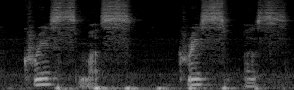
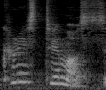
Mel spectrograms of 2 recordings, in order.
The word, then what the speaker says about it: Christmas: 자, 그리고 어자 적어주시고, 맨 끝에 있는 S 밑에는 쌍시옷 적어주시고, 그러면 조합을 해보시면, 자, 크리스마스 이렇게 발음이 되겠죠. 여기에서 T를 크리스트머스 이렇게 발음을 너무너무 하고 싶지만, 자, 여기에서 T는 묵음이다.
